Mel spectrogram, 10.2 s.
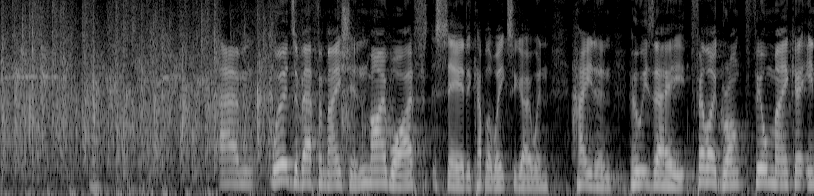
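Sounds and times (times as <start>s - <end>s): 
audience applause: 0.0s - 4.6s
speech: 2.8s - 10.1s.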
